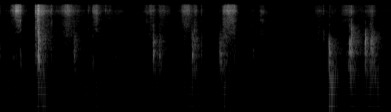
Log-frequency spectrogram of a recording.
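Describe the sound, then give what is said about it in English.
Papery swishes and light snaps of a card being drawn from a deck, many short, quiet rustling bursts in an irregular rhythm with a pause near the middle. “Let me pull the card for you”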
